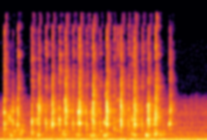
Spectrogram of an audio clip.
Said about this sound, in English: I'm gonna wash my brush.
